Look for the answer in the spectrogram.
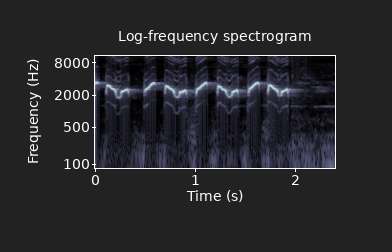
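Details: Daily singing of a long-tailed shrike, six loud looping whistled phrases, each rising then dipping, given about twice a second before the bird falls silent, leaving only faint low background noise.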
